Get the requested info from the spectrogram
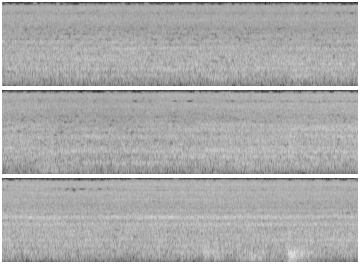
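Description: Hair dryer blowing steadily, with one short low thump near the end.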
